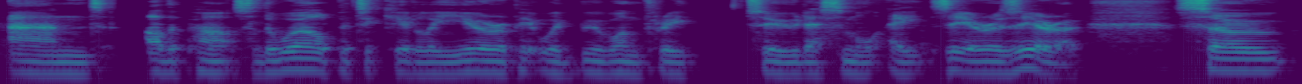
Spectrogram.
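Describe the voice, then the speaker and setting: Male tech interviewee, deep register with a forward, bright edge, explaining carefully and in measured phrases. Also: little pitch movement. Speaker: software developer being interviewed.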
